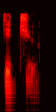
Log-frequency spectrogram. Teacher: the d and then the y sounds like a j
